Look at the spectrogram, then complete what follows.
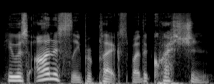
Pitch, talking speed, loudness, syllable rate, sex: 150 Hz, 195 wpm, -20 LUFS, 6.0 syllables/s, male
